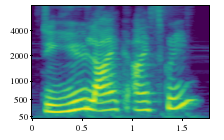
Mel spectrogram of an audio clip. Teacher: Typically, the voice rises at the end of the question, signaling to the listener that a response is anticipated.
